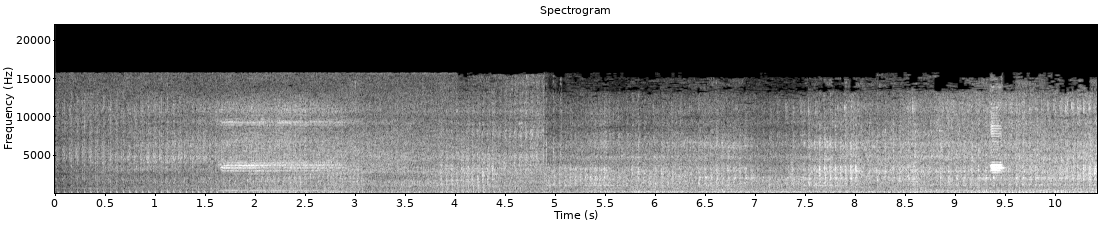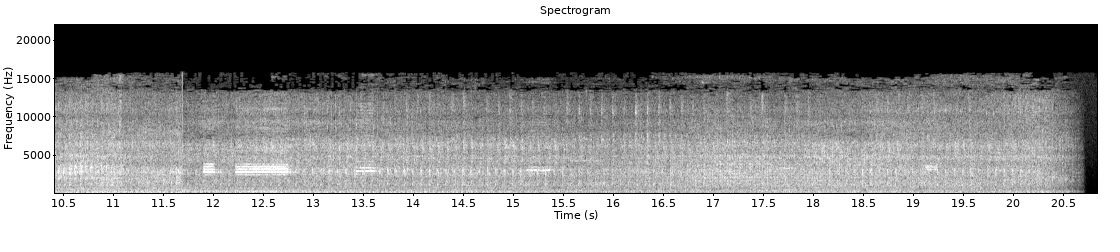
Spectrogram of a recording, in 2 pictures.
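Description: Steady rumble of engines with outdoor harbour noise, and a few brief high tones about two seconds in and again around twelve seconds.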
